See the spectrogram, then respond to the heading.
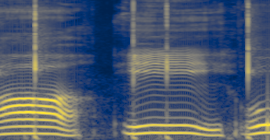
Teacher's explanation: இப்படி சிட்டிக்கு போடும்போது ஆ ஆ இ உ அப்படின்னு ஒலிக்குது. நெடில் எழுத்து 2 மாத்திரை அளவு இருக்கும்.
